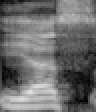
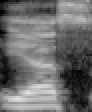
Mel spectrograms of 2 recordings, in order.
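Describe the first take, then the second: Both takes have the same delivery.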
